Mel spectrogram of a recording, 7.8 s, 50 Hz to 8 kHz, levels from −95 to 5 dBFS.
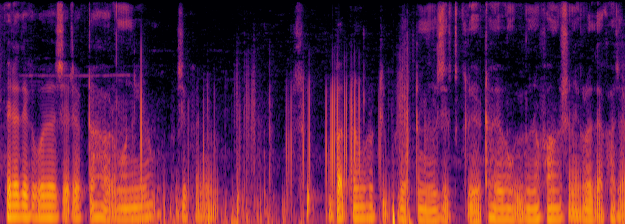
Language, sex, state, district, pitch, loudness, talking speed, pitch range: Bengali, male, West Bengal, Jalpaiguri, 105 Hz, -22 LUFS, 140 wpm, 95-110 Hz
